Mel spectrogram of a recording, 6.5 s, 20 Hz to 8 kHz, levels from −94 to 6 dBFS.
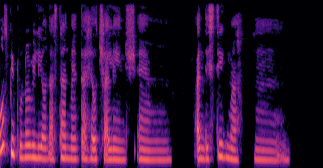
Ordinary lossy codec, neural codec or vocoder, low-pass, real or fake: none; none; 7.2 kHz; real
